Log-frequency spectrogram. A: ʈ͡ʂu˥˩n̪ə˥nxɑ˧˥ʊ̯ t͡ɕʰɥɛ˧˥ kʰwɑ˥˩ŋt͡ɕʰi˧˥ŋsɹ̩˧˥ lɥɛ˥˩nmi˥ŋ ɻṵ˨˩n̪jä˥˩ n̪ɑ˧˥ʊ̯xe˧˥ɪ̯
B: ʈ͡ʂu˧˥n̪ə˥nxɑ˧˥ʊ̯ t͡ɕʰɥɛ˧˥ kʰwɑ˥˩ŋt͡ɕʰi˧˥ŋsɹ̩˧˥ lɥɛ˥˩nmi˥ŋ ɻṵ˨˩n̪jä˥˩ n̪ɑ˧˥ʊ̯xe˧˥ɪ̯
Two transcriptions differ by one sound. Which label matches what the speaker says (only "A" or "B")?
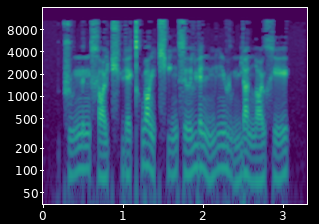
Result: B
